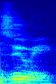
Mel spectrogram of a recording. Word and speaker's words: Zooey: If you're reading Catcher in the Rye, read Franny and Zooey. That's a good one. Or Zoe. It's just 2 O's with the name Zoe. It's Zoe.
